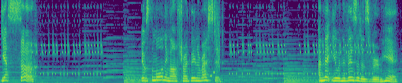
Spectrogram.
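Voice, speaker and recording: A woman's voice: on the high side, a little slow, pauses often, faint music behind, lightly acted. A woman voicing a hapless, earnest young waitress in a live fan dub of a video game, chatty, hesitant and polite.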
